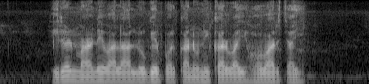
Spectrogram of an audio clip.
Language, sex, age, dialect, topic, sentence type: Magahi, male, 25-30, Northeastern/Surjapuri, agriculture, statement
